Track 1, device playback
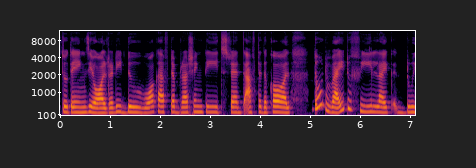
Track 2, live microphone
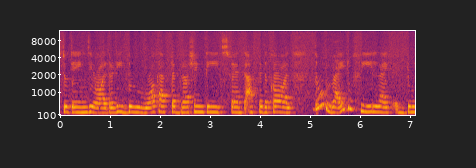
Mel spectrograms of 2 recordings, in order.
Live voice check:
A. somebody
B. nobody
B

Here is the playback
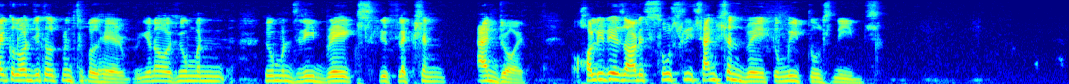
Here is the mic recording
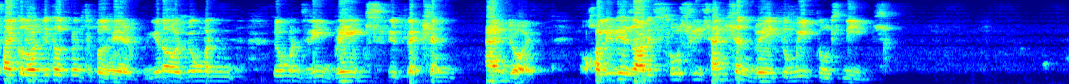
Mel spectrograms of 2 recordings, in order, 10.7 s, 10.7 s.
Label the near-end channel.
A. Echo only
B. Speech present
A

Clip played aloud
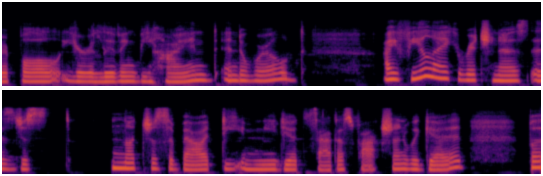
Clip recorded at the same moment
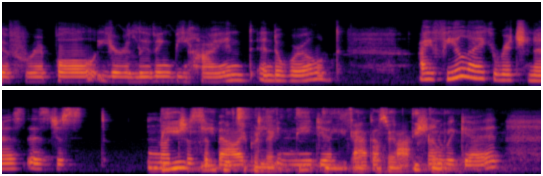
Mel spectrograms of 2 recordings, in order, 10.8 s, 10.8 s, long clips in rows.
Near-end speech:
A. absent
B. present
B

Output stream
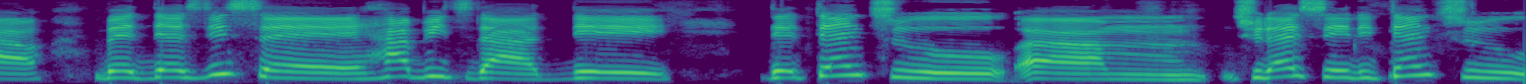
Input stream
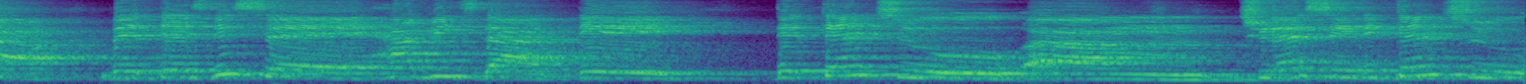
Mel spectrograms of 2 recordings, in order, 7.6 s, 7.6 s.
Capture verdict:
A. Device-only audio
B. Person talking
A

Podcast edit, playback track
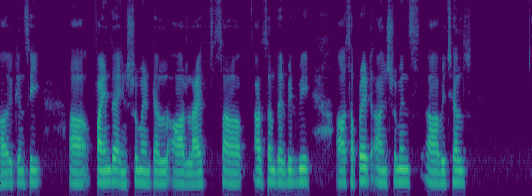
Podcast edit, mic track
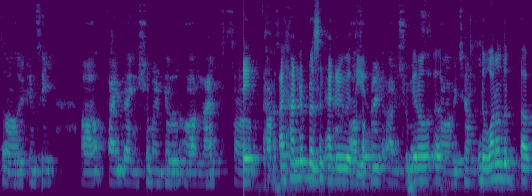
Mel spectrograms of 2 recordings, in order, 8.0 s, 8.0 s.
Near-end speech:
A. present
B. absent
A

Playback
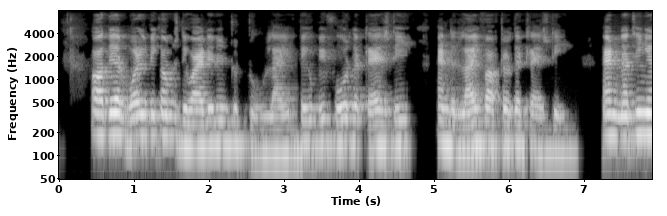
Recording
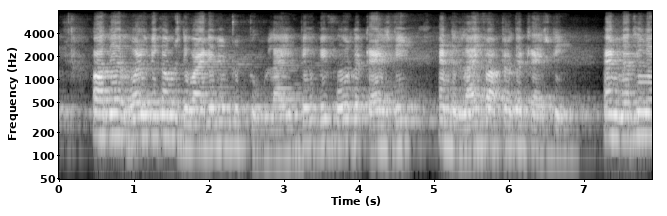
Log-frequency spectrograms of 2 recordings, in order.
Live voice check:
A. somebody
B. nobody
B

